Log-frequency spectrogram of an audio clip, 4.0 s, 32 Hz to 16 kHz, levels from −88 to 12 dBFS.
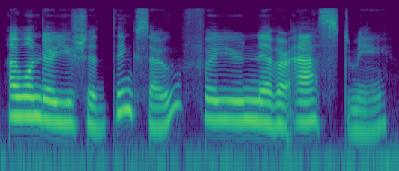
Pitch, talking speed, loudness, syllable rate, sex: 205 Hz, 165 wpm, -17 LUFS, 3.7 syllables/s, female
